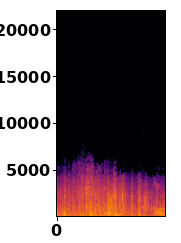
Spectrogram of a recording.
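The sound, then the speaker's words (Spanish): Horse hooves clip-clop in a quick, steady rhythm as a horse is ridden away in a 1960 Western film scene, with soft, muffled hoofbeats over a low background rumble. “Bim la coge en brazos y la sube al caballo. En marcha, Angelito. Bim la ve alejarse conmovido.”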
